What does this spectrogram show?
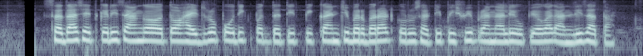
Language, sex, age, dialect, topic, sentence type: Marathi, female, 46-50, Southern Konkan, agriculture, statement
